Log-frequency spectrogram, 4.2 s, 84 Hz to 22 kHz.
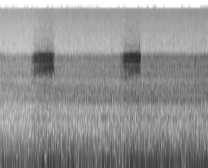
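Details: An owl flying about at 2:39 AM on May 26, 2013 gives two brief, harsh hissing screeches nearly two seconds apart against a loud, steady low rumble.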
